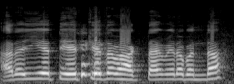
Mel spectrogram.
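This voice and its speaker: A man's voice: very high-pitched, level tone, normal speed, smooth, highs cut off, faint music behind. Teasing young man gaming on a headset. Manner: teasing, playful, chatty. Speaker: gamer. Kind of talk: casual gaming banter.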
